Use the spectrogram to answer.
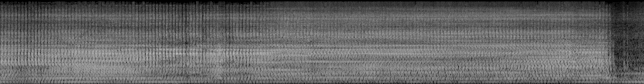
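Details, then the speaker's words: Dental model trimmer wheel cutting a denture model while trimming the edges without removing tissue: loud continuous rough grinding and whirring, ending abruptly. "you want to make sure you don't trim any of the tissue away while you're getting the edges very easy to do because it's tough to see in between the trimmer wheel and the"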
